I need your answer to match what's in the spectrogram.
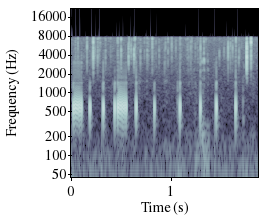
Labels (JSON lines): {"label": "biophony, knock croak", "recorder": "SoundTrap 300"}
